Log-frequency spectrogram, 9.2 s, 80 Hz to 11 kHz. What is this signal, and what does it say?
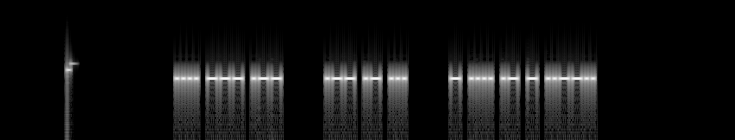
Morse code, heard as a keyed tone, about 30 wpm, 700 Hz. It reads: HOW WAS THAT?
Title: 2x Word-Spacing - Sentences from Top 100 Words - 30wpm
